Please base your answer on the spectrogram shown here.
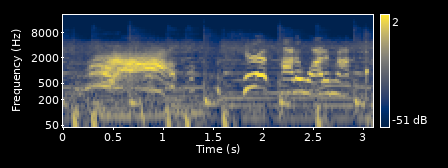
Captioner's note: yells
